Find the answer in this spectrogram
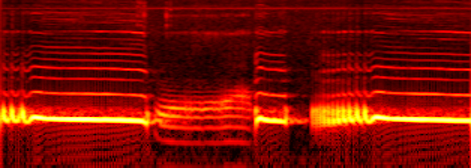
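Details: Barbary dove lure call meant to get young doves to answer: a fast rolling trill into a long steady mid-pitched coo, a lower softer wavering note, then another rolling burst and sustained coo.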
